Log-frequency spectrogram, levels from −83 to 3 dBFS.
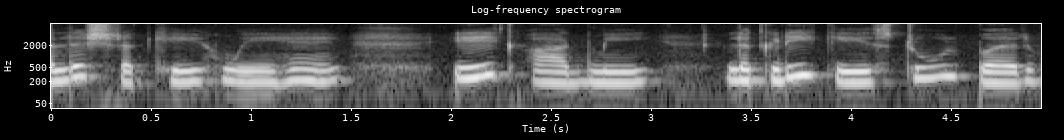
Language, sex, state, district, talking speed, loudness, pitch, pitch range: Hindi, female, Chhattisgarh, Sukma, 120 wpm, -15 LUFS, 205 Hz, 190-250 Hz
